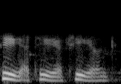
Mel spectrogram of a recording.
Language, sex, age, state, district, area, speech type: Dogri, female, 18-30, Jammu and Kashmir, Kathua, rural, conversation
